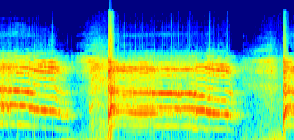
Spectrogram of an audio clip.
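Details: Puppy making funny noises: long, high, tonal whines held for over a second, slightly wavering and falling at the ends, with short sharp clicks or bumps between them.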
